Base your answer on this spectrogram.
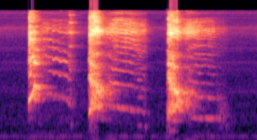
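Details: French Bulldog throwing a tantrum in his cage: three loud, harsh barks about a second apart, each starting high and sliding down into a drawn-out whine, with a faint steady hum behind.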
